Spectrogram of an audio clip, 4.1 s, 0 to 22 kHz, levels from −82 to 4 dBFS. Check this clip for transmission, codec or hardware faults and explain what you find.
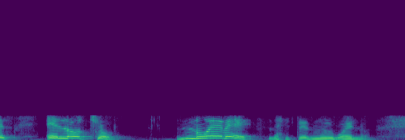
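Two faults turn up: a low-rate speech codec across the whole clip, and one brief dropout patched over by that codec.

The G.729 codec coding runs throughout, and the damage is plainly audible. At 8 kbit/s the decoder rebuilds the speech from a vocal tract filter, a pitch predictor and a few pulses per frame, and nothing above 4 kHz makes it through. You hear a dull, band-limited voice that's a bit rough and synthetic.

Around 2.47 to 2.54 s there's VoIP packet loss concealed by the speech codec. About 20 ms of audio went missing, which fits a single lost 20 ms packet. The decoder covered the gap by extending its last pitch and filter while fading the level, so the speech briefly smears into a buzzy tone or coloured noise that fades. Each frame builds on the one before, so the voice stays weak or distorted until about 2.54 s.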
